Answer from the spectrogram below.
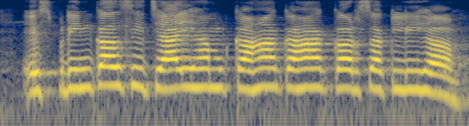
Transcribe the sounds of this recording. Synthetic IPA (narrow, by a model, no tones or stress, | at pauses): espɾiŋkəlsit͡ʃaiɦəmkəɦãkəɦãkəɾsəkliɦɛ̃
